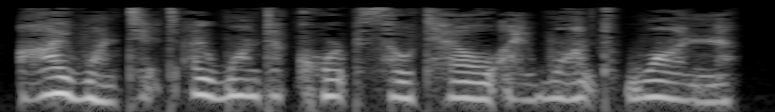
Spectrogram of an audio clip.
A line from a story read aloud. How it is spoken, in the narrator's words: I was whispering into my audio recorder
